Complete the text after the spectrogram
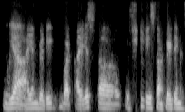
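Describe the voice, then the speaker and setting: A man taking part in an online class, talking in a casual, rushed way over a video call. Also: mid-range voice, fairly even intonation, no room sound. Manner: rushed, mixing languages. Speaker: workshop participant. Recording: husky dull dry video-call audio.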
